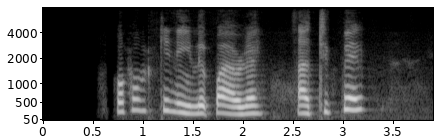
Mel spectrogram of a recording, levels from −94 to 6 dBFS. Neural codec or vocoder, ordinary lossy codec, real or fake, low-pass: codec, 16 kHz, 1 kbps, FunCodec, trained on LibriTTS, 50 frames a second; none; fake; none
